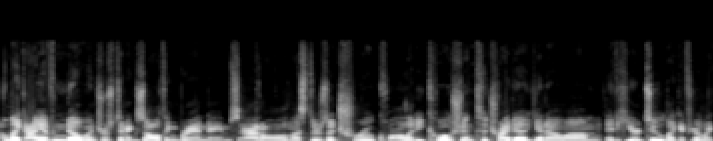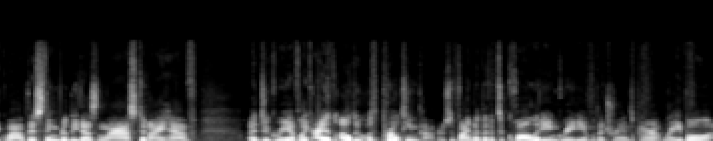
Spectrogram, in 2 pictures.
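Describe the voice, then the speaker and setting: His voice sits on the high side, expressive and fairly bright, and he speaks quickly. This young streamer rambles in casual chat with his viewers, leaning heavily on fillers, especially "like."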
